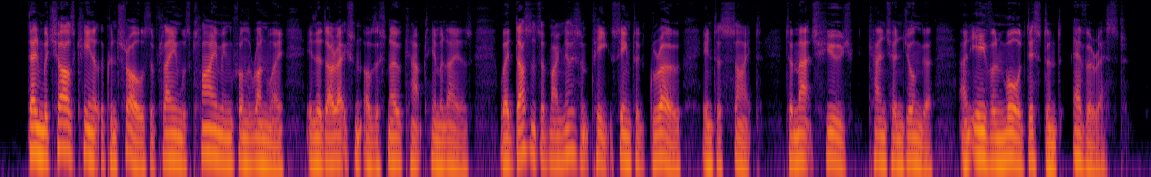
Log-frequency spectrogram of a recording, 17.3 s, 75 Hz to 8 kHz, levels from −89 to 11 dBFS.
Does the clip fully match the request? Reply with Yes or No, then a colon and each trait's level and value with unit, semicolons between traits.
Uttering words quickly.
No: average, 140 wpm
